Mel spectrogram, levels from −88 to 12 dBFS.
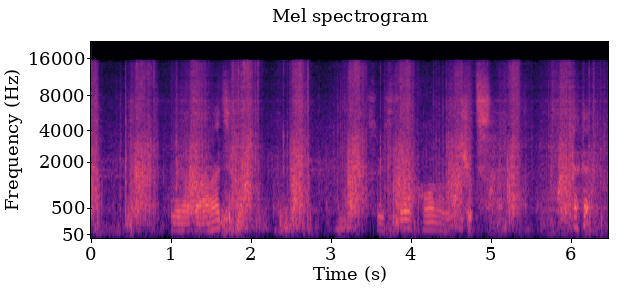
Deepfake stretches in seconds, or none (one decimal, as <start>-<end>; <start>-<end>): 0.7-2.5; 4.5-6.5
